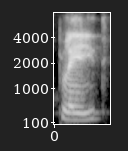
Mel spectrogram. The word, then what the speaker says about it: played: letter y is here so I have to pronounce only the D okay I'm gonna repeat the verb here play the last letter of the verb is why why is in this group here in which I pronounce only the D I don't pronounce the e okay so we're going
